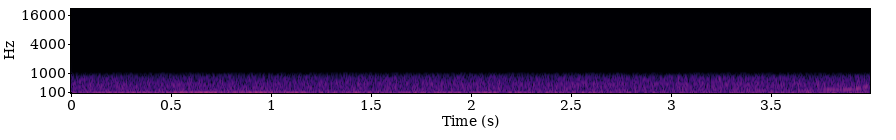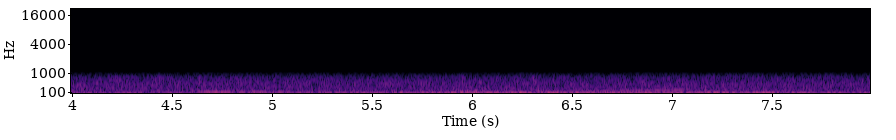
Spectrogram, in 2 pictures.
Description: event 919909 date 01/27/24 time 07:26:48 GMT (1 year, 3 months ago) score 9.34 location TSS-AB08 detected by nrw target species NRW annotations +NRW Spectrogram: Frequency (kHz) vs. Time (s) audio not available .wav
